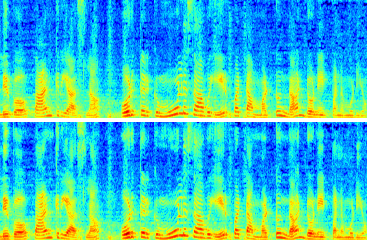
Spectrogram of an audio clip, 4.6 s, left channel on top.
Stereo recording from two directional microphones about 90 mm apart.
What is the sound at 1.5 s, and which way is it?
A woman's voice, 10° right (ahead or behind).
